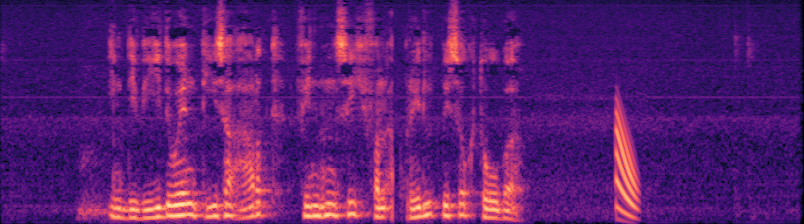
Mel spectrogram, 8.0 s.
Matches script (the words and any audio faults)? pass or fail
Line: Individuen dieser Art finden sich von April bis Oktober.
fail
